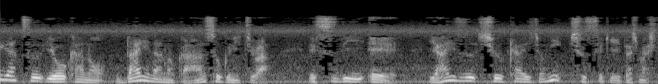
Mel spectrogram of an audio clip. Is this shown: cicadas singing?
yes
